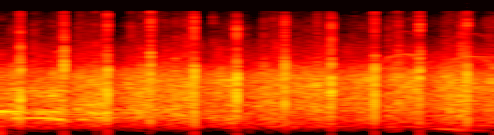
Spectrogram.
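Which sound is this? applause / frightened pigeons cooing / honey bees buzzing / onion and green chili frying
applause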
